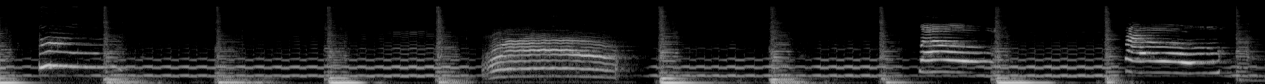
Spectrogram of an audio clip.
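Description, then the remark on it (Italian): A hairless cat meows several times, long drawn-out calls spaced a few seconds apart, loud, over a steady humming tone and regular soft thumps, with no one talking. “Infatti non li ha, perché anche un micio abbastanza chiacchierone.”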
